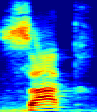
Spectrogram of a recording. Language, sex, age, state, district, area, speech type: Marathi, male, 30-45, Maharashtra, Akola, urban, read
